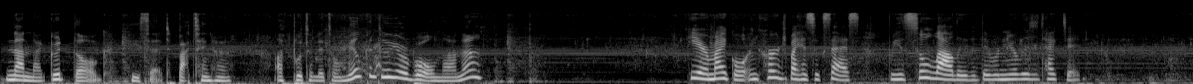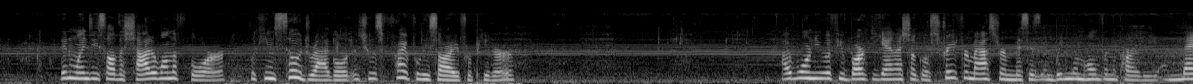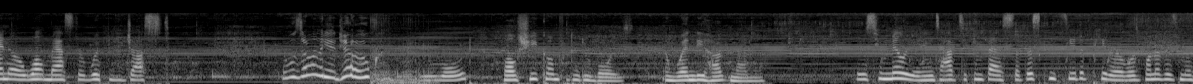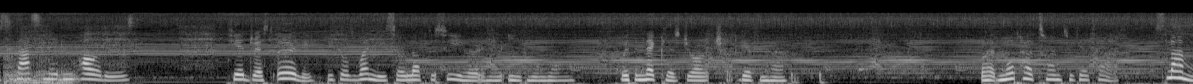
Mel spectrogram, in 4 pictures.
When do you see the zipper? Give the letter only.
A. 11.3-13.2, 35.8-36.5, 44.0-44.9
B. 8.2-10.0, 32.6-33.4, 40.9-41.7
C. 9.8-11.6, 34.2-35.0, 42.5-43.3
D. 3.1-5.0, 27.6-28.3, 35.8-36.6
D.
